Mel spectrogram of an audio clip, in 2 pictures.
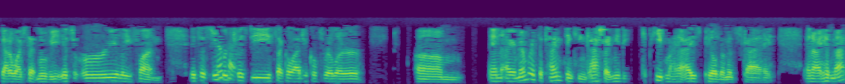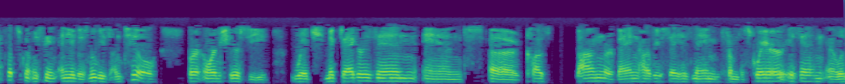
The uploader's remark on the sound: the conversation was recorded using Google Voice so while it isn't perhaps as crystal clear as some of the others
